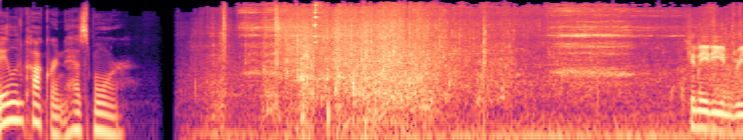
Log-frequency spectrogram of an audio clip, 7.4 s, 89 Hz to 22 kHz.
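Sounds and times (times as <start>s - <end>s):
speech: 0.0s - 1.3s, 6.9s - 7.4s
person wading out of cold river water: 2.4s - 7.4s.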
